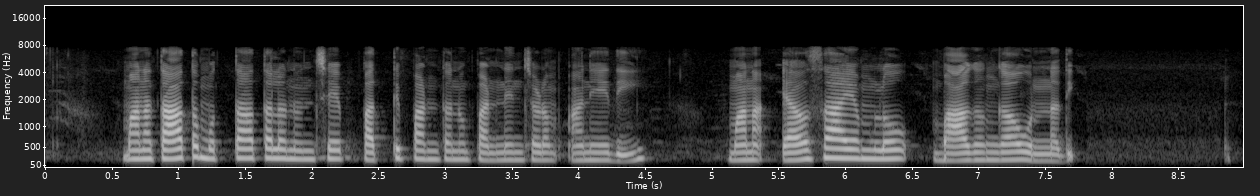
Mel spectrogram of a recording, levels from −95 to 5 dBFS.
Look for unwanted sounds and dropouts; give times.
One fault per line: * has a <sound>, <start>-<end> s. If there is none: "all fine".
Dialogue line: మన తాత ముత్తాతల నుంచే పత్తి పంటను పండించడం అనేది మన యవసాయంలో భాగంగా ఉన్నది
all fine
